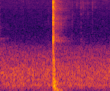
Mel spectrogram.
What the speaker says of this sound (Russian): лежит там какое-то бревно, попробую порубить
